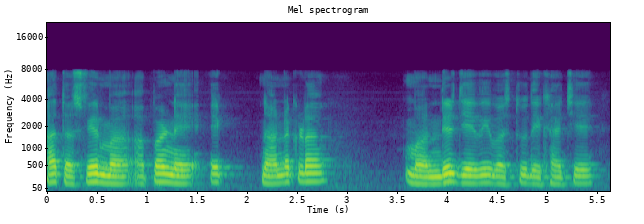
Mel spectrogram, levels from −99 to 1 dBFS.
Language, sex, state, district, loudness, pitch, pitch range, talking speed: Gujarati, male, Gujarat, Valsad, -18 LUFS, 135 Hz, 125-155 Hz, 95 wpm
